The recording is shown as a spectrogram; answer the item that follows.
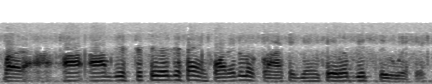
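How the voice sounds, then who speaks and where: A man playing a slow, folksy rural storekeeper with a drawling country way of talking, in a 1930s radio comedy. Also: sits high, steady tone, slight background noise. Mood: puzzled. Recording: muffled old radio transcription.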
